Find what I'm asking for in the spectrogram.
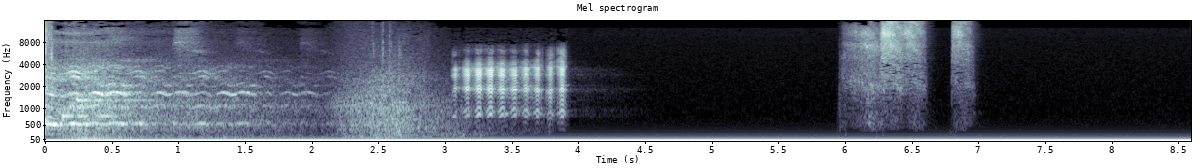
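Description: Sheep bleating from a Just Dance 2020 dance game track: one wavering, nasal bleat follows a burst of music, then a few short, breathy bursts over near silence.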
